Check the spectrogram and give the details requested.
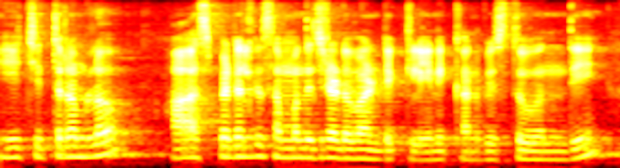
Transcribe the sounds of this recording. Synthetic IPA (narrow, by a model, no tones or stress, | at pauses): iːt͡ʃit̪ɾɐmlo̞ː | ha̰ːspiʈ̬ɐlkisɐmbɐnd̪iɲt͡ʃinɐʈuʋaːɳʈikliːnikːɐnipist̪und̪i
